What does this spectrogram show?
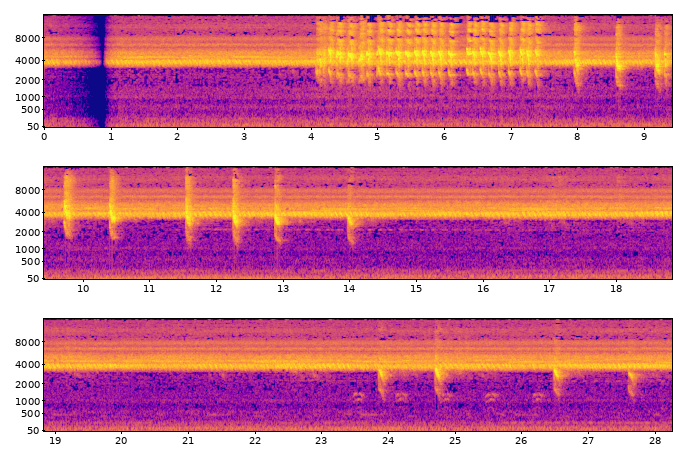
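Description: A steady high insect drone, with a bird calling over it: a rapid chattering trill about four seconds in, then a string of short falling whistles, and a few more near the end. The sound cuts out for a moment just after the start.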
